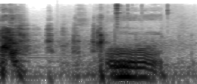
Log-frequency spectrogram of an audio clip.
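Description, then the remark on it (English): A dog lets out a sharp bark followed by a sustained, rumbling growl, fairly loud, with no one speaking. “So when something's not right with the dog, we all feel it.”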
